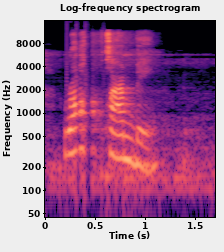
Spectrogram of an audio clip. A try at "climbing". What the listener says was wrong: Nhớ là chữ M con nhé. Rock climbing. Chữ B ở đây là âm câm. Mình không đọc là climbing. Là climbing.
